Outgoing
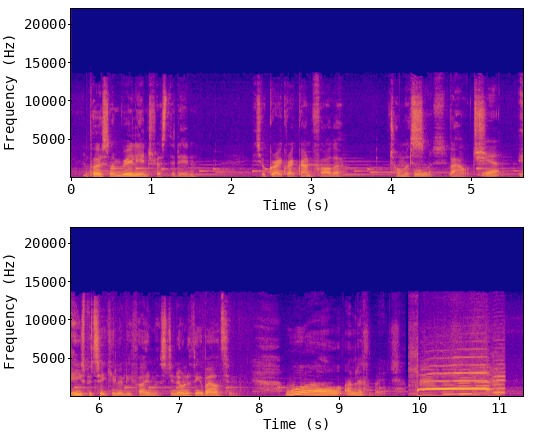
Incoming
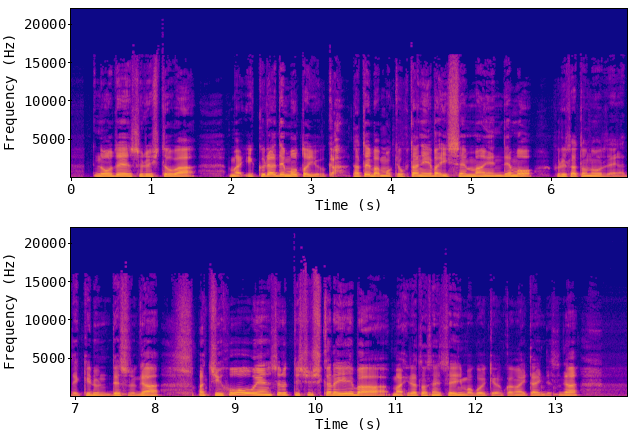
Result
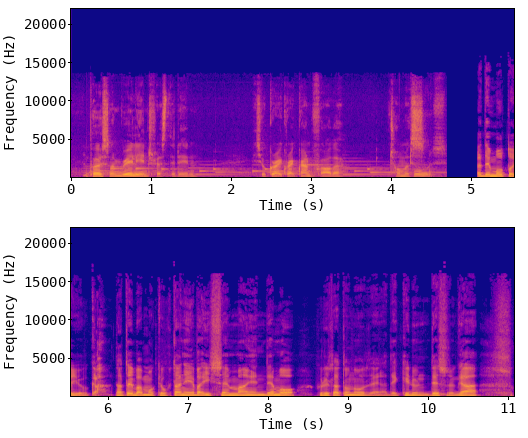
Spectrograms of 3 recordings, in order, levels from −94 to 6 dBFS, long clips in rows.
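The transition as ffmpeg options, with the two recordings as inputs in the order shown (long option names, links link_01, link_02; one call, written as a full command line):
ffmpeg -i cue0.wav -i cue1.wav -filter_complex "[0:a]apad=whole_dur=11.08,atrim=end=11.08,asplit=2[link_01][link_02];[link_01]atrim=end=4.69,asetpts=PTS-STARTPTS,afade=type=out:start_time=4.686:duration=0.004:curve=hsin[link_03];[link_02]atrim=start=4.69:end=5.08,asetpts=PTS-STARTPTS,volume=0[link_04];[1:a]atrim=start=2.51:end=8.51,asetpts=PTS-STARTPTS,afade=type=in:duration=0.004:curve=hsin[link_05];[link_03][link_04][link_05]concat=n=3:v=0:a=1" out.wav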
